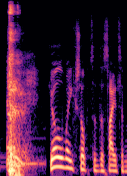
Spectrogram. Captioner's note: impact sound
